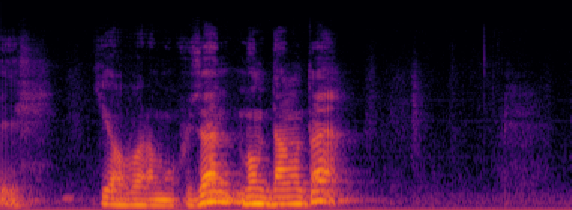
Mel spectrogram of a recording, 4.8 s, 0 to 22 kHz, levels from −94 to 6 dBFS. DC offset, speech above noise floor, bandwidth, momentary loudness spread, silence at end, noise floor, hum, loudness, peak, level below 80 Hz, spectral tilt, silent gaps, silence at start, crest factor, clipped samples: 0.3%; 37 dB; 10 kHz; 14 LU; 1.8 s; -59 dBFS; none; -24 LUFS; -8 dBFS; -64 dBFS; -9 dB/octave; none; 0 s; 18 dB; under 0.1%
